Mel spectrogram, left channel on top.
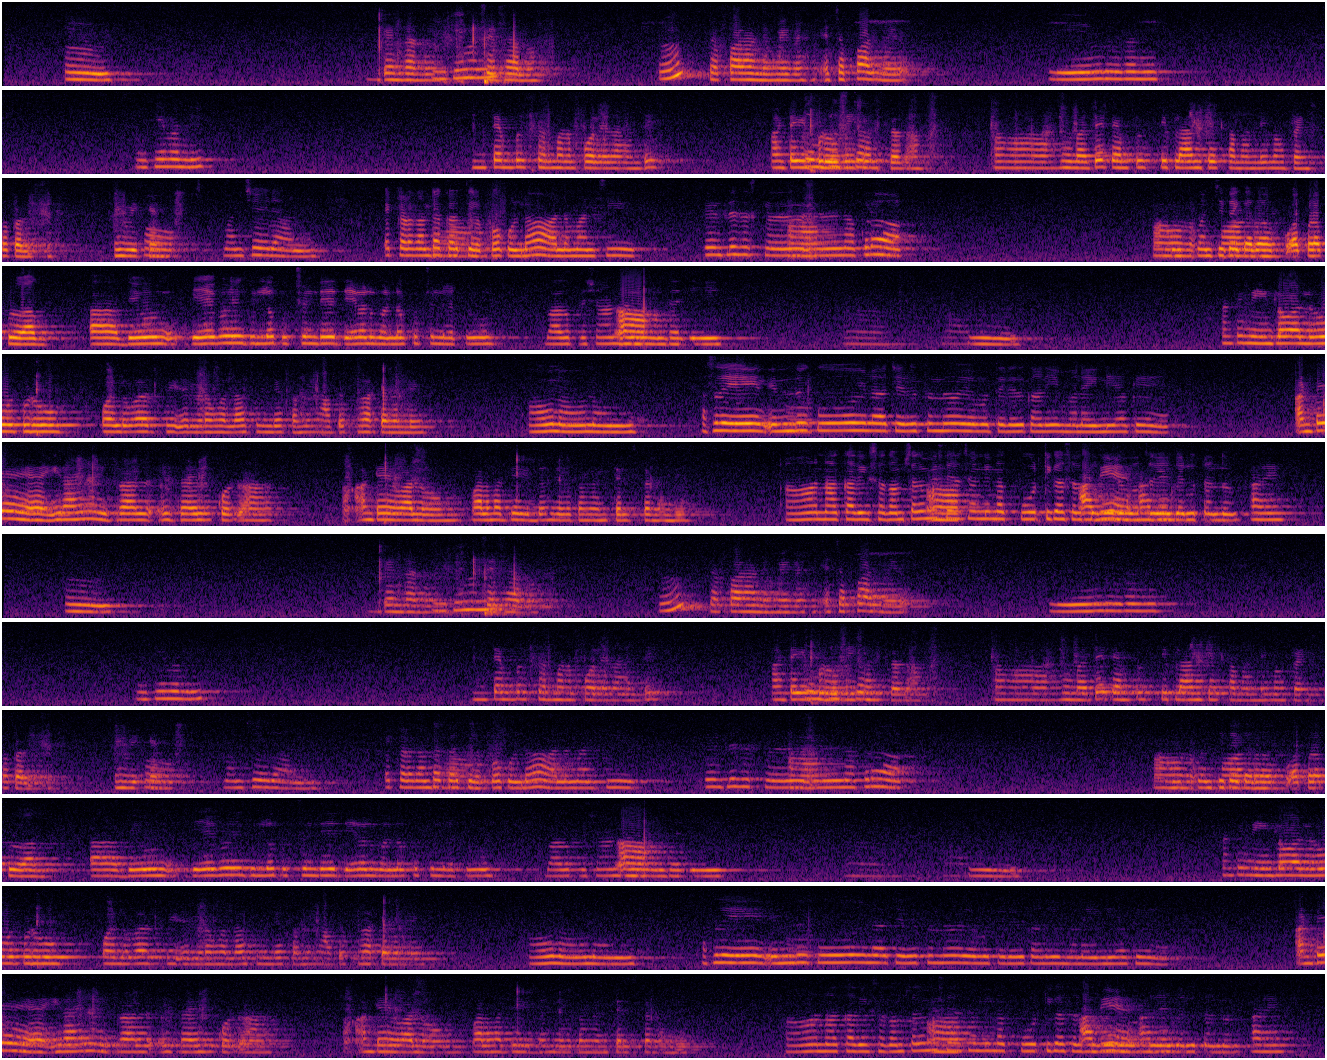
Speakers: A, on the left; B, on the left.
A: మ్మ్
B: ఉ ఇంకేంటండి
A: ఇంకేమండి
B: విశేషాలు
A: మ్మ్
B: చెప్పాలండి మీరు చెప్పాలి మీరే
A: ఏం లేదండి ఇంకే మండి
B: టెంపుల్స్ కి ఏ మన్న పోలేలా అండి అంటే
A: టెంపుల్స్
B: ఇప్పుడు వీకెండ్స్
A: క
B: కదా ఆ మేమైతే టెంపుల్స్ కి ప్లాన్ చేస్తామండి మా ఫ్రెండ్స్ తో కలిసి ఈ వీకెండ్
A: హొ మంచి ఐడియా అండి ఎక్కడకంటే
B: ఆ
A: అక్కడికి తిరుక్కో కుండా ఆళ్ళ మంచి ప్లేసెస్ ల్
B: ఆ
A: ఎళ్నా కూడా
B: అవును
A: మనకి మంచిదే
B: బాగుంటుంది
A: కదా అప్పుడప్పుడు ఆ ఆ దేవు దేవుని గుల్లో కూర్చుండే దేవుని వోల్లో కూర్చున్నట్టు బాగా ప్రశాంతంగా
B: ఆ
A: ఉంటది హ్
B: ఉమ్ అవునండి అంటే మీ ఇంట్లో వాళ్ళు ఇప్పుడు వరల్డ్ వార్ రు జరగడం వల్ల ముందే అన్నీ ఆపేస్తున్నారు. కదండి
A: అవునవును అండి సలె ఎందుకు
B: ఆ
A: ఇలా జరుగుతుందో ఏమో తెలియదు కానీ మన ఇండియాకే
B: అంటే ఇరాయిన్ ఇజ్రాల్ ఇజ్రాయిల్ కూడా అంటే వాళ్ళు వాళ్ళ మధ్య యుద్ధం జరుగుతంది అని తెలుసు కదండి.
A: ఆ నాకు అది ఇస్త సగం సగమే
B: ఆ
A: తెలుసు అండి నాకు పూర్తిగా అసలు
B: అదే
A: తెలియదు అసలు
B: అదే
A: ఏం జరుగుతుందో
B: అదే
